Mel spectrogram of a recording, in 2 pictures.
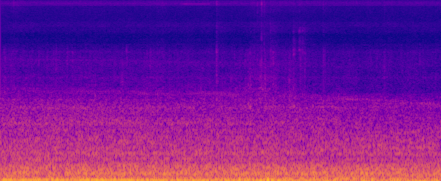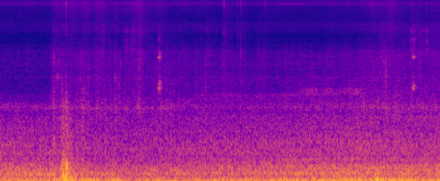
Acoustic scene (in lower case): car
